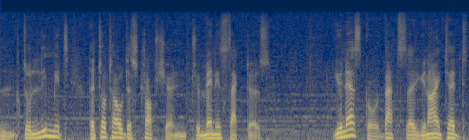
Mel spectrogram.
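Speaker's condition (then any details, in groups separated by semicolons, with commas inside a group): No condition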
